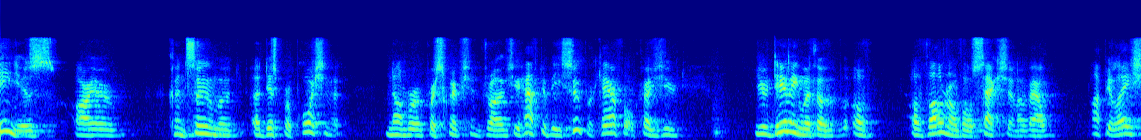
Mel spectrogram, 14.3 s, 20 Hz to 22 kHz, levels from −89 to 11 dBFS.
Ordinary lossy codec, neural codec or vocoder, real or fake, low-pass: AAC, 32 kbps; vocoder, 44.1 kHz, 128 mel bands every 512 samples, BigVGAN v2; fake; 7.2 kHz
